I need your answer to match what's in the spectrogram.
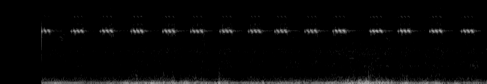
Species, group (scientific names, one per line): Gryllus campestris
Orthoptera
